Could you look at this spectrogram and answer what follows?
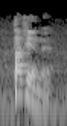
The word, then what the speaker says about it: パフューム: なんだっけ、うん、パフューム。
